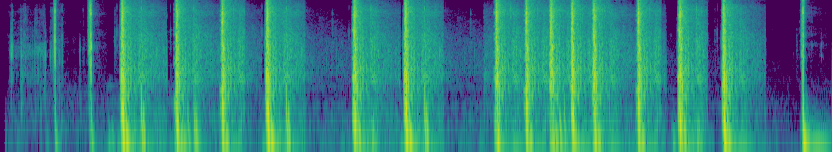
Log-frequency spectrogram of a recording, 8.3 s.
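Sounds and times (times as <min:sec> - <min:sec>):
Glock 44 .22 LR pistol gunshot: 0:01.2 - 0:04.4, 0:05.0 - 0:07.6.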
